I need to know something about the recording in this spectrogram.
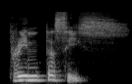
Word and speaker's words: parentheses: This is parentheses. Parentheses. That is the correct pronunciation.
